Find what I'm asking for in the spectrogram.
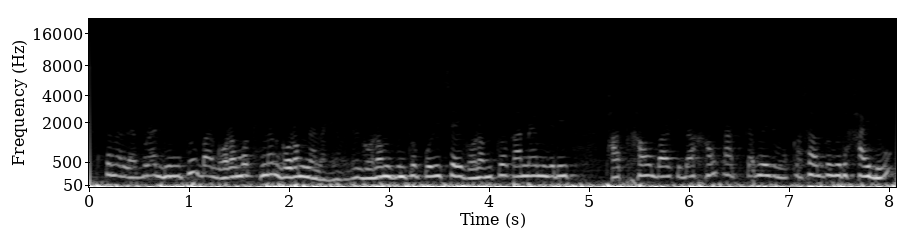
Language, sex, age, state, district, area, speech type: Assamese, male, 30-45, Assam, Morigaon, rural, spontaneous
